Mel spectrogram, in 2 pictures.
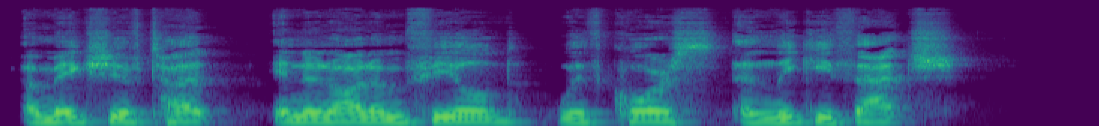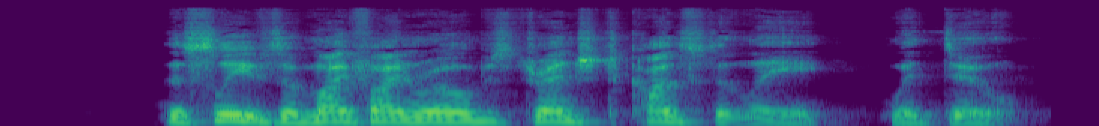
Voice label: Poem English; one-hundred-poems-from-old-japan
